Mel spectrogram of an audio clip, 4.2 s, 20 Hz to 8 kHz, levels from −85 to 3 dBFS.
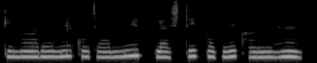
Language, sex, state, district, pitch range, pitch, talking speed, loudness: Hindi, female, Bihar, Purnia, 215-235 Hz, 225 Hz, 125 wpm, -37 LUFS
